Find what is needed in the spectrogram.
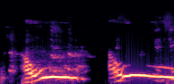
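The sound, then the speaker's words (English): A puppy howls twice, each drawn-out cry sliding down in pitch then holding steady for about a second, with a brief silent pause between them. “bring the puppy up here.”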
